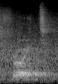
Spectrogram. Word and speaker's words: Freud: Till this day, as soon as you mention the word Freud, which in German is pronounced Freud, these like Freud.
